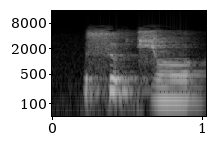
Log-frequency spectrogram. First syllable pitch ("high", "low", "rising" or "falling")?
high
